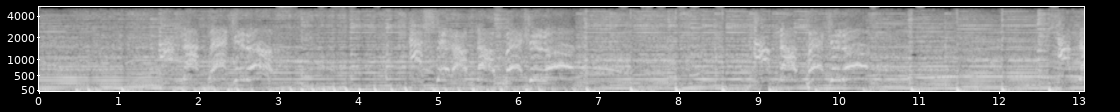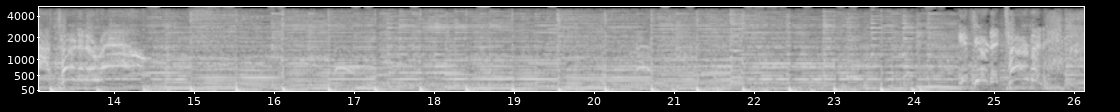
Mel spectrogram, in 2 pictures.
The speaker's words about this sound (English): Let it be signified by the roar of your voice.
